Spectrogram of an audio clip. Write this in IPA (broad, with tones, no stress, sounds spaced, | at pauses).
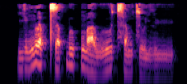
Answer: j ɪ˨˥ ŋ l ɐ˨ p̚ t͡s ɐ˨˥ p̚ uː˥ k̚ m aː˨˩ w uː˧ t͡sʰ ɐ˧ m t͡s uː˨˩ j l yː˨˩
